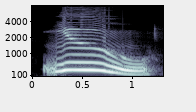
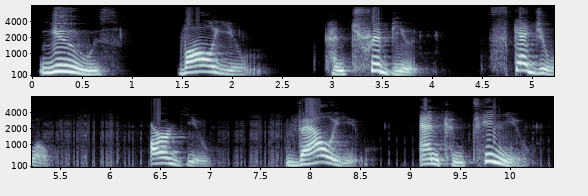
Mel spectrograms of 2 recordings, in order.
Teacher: it starts with a Y sound and sounds like we say you almost twice you here are some common words with the law you sound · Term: long you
